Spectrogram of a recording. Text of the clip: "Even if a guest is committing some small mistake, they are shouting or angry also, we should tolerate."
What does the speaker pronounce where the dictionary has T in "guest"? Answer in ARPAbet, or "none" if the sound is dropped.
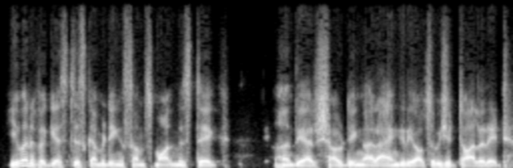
T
